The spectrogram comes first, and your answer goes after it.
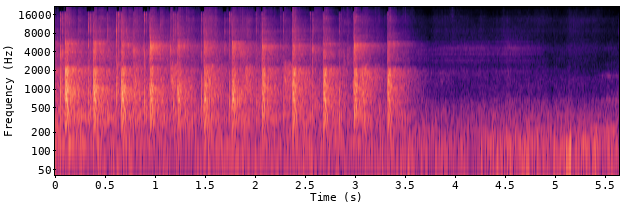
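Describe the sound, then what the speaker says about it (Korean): A church congregation gives a round of applause during a Sunday worship service, about a dozen rhythmic clapping bursts that stop abruptly, leaving quiet room tone. "감사의 박수를 올려드리겠습니다"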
